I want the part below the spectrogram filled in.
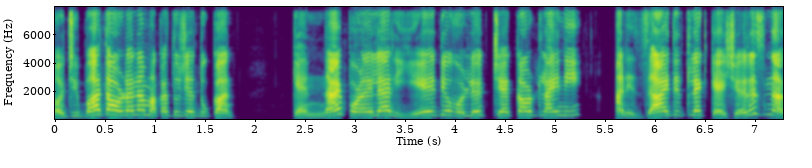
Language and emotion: Goan Konkani, angry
